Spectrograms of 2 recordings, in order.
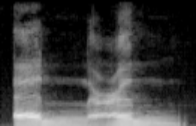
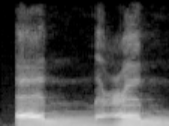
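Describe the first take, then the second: No difference in how they are said.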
